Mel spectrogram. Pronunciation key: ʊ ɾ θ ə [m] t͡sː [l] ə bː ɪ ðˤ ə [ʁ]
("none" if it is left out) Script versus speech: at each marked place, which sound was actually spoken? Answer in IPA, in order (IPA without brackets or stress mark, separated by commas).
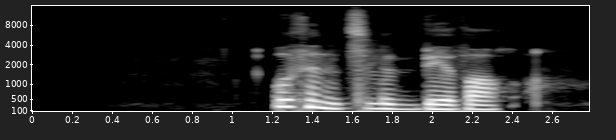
n, l, ʁ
